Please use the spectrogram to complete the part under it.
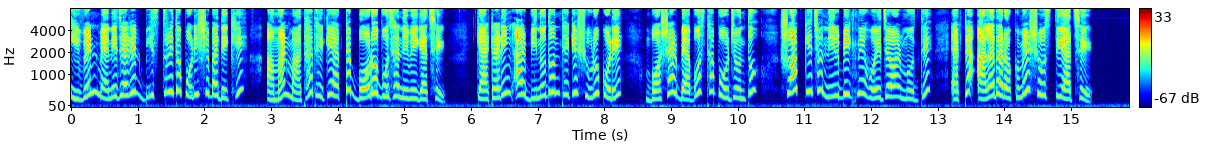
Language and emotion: Bengali, happy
